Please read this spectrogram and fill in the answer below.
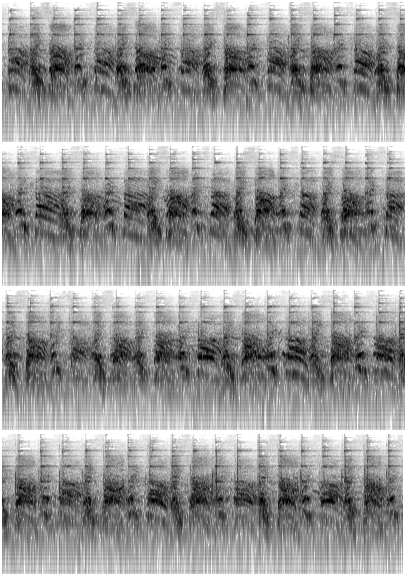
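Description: Many mikoshi bearers shouting a rhythmic carrying chant together as they heave the portable shrine. The chant is punctuated by sharp clinks about twice a second that keep in time with it.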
